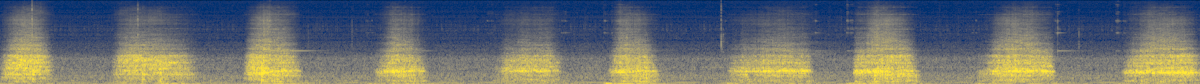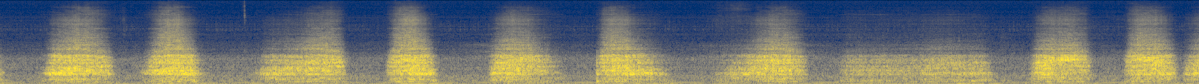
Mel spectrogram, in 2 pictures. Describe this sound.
Sound effects > Objects / House appliances
FOODGware-Blue Snowball Microphone Pint Glass, Sliding, Bar Nicholas Judy TDC
A pint bar glass sliding.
